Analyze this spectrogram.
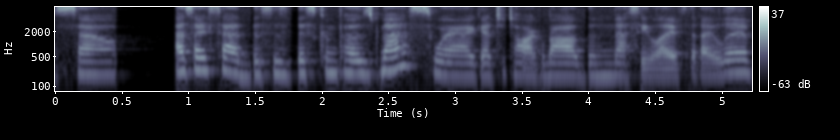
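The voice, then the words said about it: Strained voice cutting in and out. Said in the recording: “my voice is a little different ... it has been going in and out ... things might be sounding a little different”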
